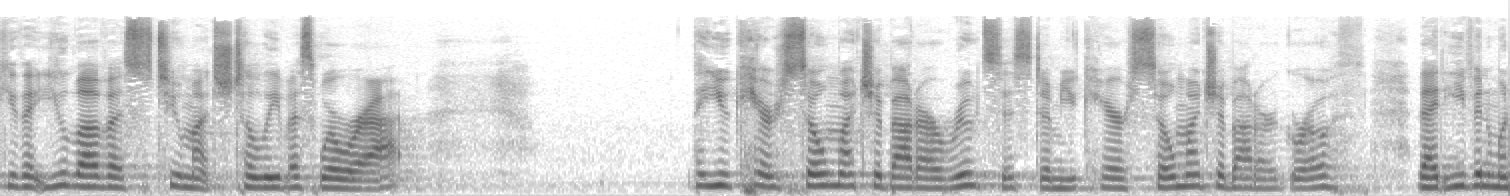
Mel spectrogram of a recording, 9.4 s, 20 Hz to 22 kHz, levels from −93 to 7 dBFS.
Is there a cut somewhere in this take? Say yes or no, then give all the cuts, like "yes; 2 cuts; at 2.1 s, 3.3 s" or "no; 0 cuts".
no; 0 cuts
